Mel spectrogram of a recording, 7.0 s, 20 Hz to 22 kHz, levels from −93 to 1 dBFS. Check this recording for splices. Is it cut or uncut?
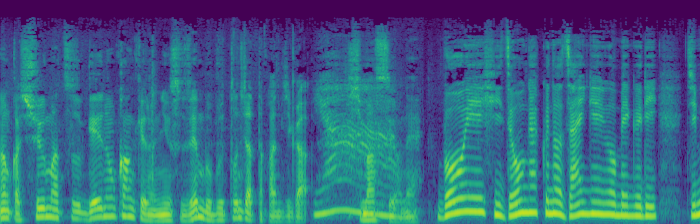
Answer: cut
